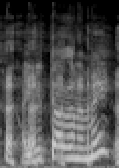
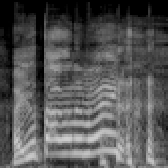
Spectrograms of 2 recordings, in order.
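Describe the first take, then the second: First: It is said with plain, moderate intensity. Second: It is said with stronger, heightened intensity.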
